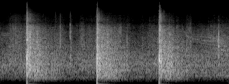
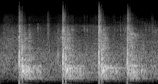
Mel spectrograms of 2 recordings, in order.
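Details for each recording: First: Ford Expedition with 17-inch tires: three firm kicks about two-thirds of a second apart on the front left tire, each a short solid thump with no rattle or hollow ring; healthy tire kick thud. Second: Four sharp kicks against the left rear tire give a hollow, woody knock unlike the other three tires, pointing to a worn wheel bearing; next step is jacking and shaking the wheel.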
